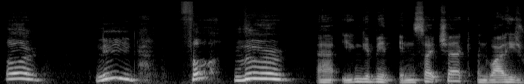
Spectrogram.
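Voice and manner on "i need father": high, loud voice, word by word; halting creature wail with pauses between words. Acted. Creature answers what it needs, high halting wail.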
